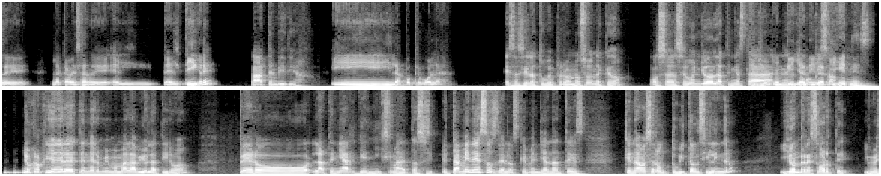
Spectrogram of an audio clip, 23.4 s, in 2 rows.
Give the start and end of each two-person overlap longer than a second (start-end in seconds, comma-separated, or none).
9.9-11.2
